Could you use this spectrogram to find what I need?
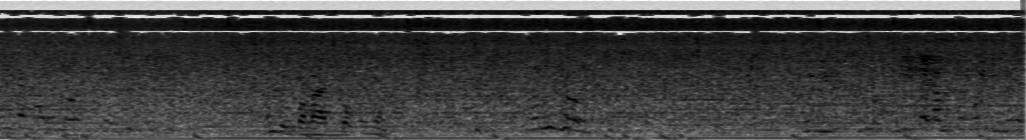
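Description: Young people talk and call out nearby.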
